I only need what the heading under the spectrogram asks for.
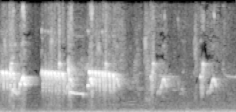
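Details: Bar-winged prinia lure call for gathering birds: three rapid buzzy rattles with falling ends, followed by softer scattered chirps and a thin fading whistle.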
